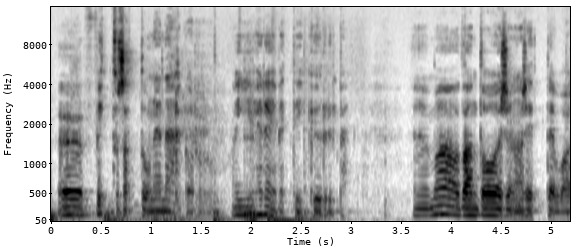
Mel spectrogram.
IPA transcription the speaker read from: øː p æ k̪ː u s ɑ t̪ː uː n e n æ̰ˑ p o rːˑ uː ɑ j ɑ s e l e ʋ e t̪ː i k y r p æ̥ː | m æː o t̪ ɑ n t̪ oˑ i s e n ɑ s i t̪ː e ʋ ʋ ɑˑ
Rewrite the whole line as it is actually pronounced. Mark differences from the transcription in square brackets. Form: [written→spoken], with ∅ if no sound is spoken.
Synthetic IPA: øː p [æ→i] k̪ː u s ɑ t̪ː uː n e n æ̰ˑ [p→k] o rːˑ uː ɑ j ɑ [s→h] e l e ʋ e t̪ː i k y r p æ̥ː | m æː o t̪ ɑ n t̪ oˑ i s e n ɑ s i t̪ː e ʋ ʋ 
